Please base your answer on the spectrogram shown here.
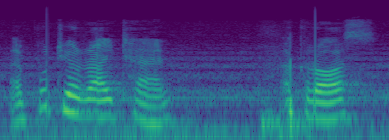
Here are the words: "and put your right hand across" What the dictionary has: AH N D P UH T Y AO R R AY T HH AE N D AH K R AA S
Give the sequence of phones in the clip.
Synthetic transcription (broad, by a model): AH N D P UH T Y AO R R AY T HH AE N D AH K R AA S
